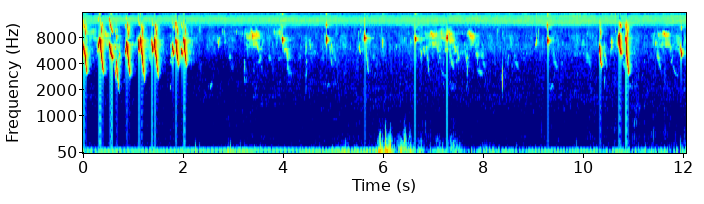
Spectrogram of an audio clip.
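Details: Saffron finches gathered at a bait feeding spot: an opening two-second flurry of rapid high downslurred chirps, then mostly quiet with scattered faint ticks and a low thud.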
